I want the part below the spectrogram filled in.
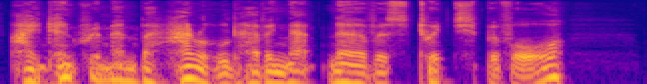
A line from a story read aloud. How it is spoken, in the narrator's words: whispered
